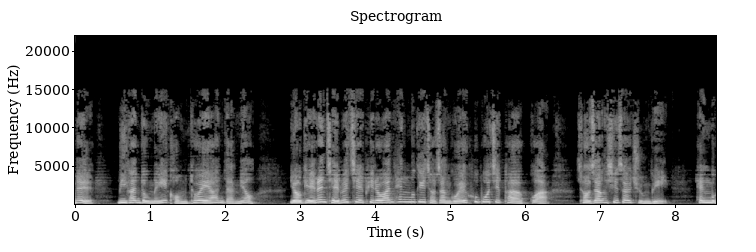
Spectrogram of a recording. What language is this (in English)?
Korean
